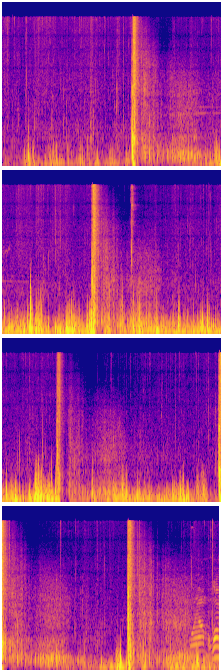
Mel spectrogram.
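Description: Sharp, separate shots from a Draco pistol crack out about six times at irregular intervals, loud and close, over steady outdoor wind noise and a murmur of voices.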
